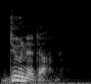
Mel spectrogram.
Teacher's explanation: The E is short, Dúnedain. But the accent is on the first syllable. That's what the accent shows you where the stress lies and tells you that that vowel is long.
